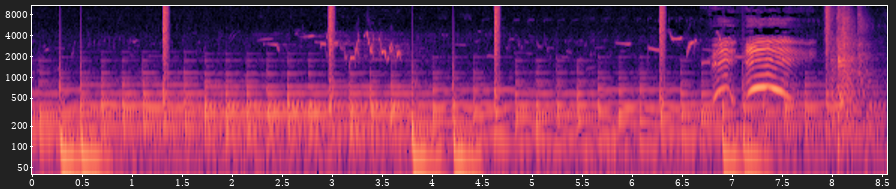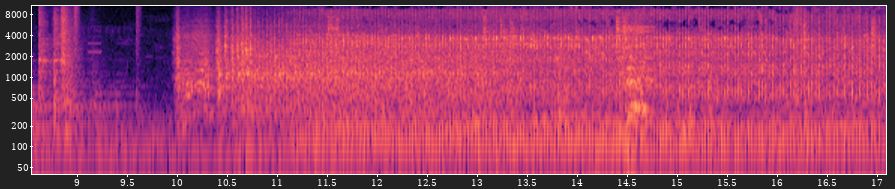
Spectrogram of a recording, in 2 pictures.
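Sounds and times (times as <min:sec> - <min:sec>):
small engine starting and running: 0:10.0 - 0:17.0.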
